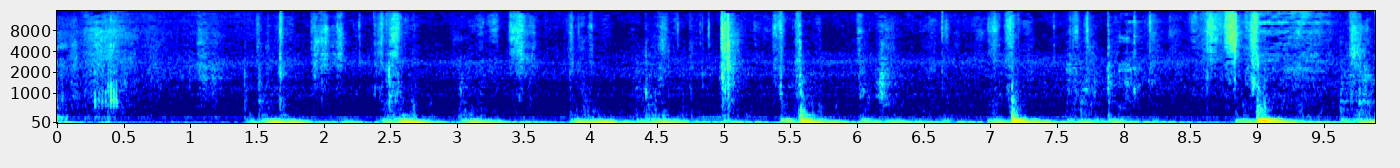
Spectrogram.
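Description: Stacks of hockey cards being picked up, shifted and set down on a padded table mat. It sounds like a series of dull thumps on the table with light clicks and rustles, about one every second or so, the loudest near the end.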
